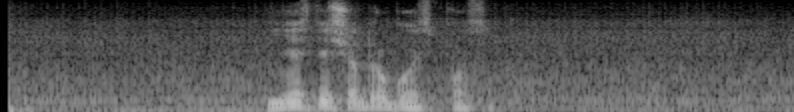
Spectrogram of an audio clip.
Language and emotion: Russian, neutral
